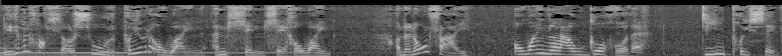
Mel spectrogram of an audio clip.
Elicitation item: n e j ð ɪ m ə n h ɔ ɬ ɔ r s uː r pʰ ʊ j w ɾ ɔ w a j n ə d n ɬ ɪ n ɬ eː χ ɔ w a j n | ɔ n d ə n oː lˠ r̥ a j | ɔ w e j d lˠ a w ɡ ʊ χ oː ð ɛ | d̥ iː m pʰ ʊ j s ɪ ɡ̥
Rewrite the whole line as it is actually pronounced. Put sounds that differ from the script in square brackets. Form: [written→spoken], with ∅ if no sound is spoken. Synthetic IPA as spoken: n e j ð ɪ m ə n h ɔ ɬ ɔ r s uː r pʰ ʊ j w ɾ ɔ w a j n ə [d→∅] n ɬ ɪ n ɬ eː χ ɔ w a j n | ɔ n d ə n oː lˠ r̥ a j | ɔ w [e→a] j [d→n] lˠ a w ɡ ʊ χ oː ð ɛ | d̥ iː m pʰ ʊ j s ɪ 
